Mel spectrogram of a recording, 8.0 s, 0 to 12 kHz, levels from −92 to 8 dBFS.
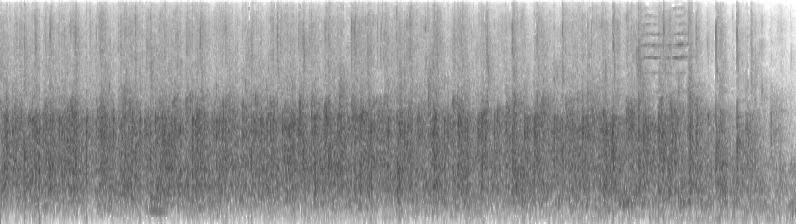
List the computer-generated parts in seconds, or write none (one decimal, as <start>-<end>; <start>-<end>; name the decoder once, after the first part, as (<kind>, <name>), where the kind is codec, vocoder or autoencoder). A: none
